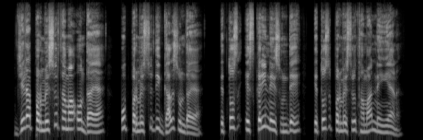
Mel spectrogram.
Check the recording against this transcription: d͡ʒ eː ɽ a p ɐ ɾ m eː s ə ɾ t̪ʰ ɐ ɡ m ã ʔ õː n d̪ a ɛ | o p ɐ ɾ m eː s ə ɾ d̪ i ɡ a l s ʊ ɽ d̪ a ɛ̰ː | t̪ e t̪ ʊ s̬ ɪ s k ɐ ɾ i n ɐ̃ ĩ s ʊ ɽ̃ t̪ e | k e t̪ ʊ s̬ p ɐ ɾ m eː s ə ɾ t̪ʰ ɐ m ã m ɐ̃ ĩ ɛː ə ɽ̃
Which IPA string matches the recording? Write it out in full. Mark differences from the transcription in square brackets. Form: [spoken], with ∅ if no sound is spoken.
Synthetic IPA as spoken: d͡ʒ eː ɽ a p ɐ ɾ m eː s ə ɾ t̪ʰ ɐ [∅] m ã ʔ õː n d̪ a ɛ | o p ɐ ɾ m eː s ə ɾ d̪ i ɡ [ɐ] l s ʊ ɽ d̪ a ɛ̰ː | t̪ e t̪ ʊ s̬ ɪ s k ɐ ɾ i n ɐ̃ ĩ s ʊ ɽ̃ [d̪] e | k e t̪ ʊ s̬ p ɐ ɾ m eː s ə ɾ t̪ʰ ɐ m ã [n] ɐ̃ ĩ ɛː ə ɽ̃

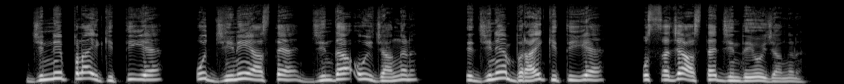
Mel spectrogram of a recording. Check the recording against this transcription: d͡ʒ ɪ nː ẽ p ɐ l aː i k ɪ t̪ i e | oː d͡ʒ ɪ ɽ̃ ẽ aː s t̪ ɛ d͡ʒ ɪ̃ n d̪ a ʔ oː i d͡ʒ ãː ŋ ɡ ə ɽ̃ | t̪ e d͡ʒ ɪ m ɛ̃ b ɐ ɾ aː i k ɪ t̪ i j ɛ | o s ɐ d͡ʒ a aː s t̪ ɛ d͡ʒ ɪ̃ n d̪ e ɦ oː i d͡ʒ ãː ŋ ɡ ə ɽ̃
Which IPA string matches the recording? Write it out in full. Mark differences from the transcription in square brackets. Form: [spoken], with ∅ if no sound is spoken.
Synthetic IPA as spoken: d͡ʒ ɪ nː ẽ p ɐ l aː i k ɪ t̪ i [ɛ] | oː d͡ʒ ɪ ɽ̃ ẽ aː s t̪ ɛ d͡ʒ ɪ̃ n d̪ a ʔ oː i d͡ʒ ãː ŋ ɡ ə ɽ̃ | t̪ e d͡ʒ ɪ [n] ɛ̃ b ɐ ɾ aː i k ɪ t̪ i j ɛ | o s ɐ d͡ʒ a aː s t̪ ɛ d͡ʒ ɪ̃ n d̪ e ɦ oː i d͡ʒ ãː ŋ ɡ ə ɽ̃

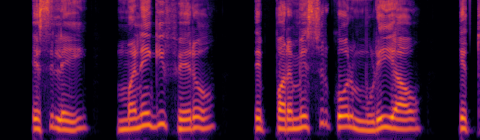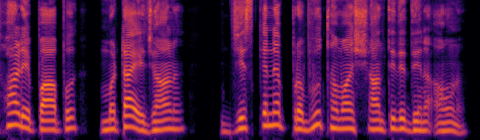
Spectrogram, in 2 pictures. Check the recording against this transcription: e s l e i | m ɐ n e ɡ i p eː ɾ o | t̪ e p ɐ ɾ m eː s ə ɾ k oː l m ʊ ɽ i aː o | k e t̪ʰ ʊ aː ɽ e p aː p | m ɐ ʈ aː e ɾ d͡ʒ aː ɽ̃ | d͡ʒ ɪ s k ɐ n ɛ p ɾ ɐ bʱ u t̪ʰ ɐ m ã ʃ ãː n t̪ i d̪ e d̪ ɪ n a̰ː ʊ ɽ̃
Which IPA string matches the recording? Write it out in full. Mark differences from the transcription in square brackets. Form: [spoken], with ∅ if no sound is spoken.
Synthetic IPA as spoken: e s l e i | m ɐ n e ɡ i [pʰ] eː ɾ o | t̪ e p ɐ ɾ m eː s ə ɾ k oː l m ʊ ɽ i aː o | k e t̪ʰ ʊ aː ɽ e p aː p | m ɐ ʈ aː e [∅] d͡ʒ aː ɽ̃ | d͡ʒ ɪ s k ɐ n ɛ p ɾ ɐ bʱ u t̪ʰ ɐ m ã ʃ ãː n t̪ i d̪ e d̪ ɪ n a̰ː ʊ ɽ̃

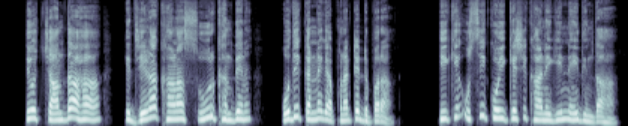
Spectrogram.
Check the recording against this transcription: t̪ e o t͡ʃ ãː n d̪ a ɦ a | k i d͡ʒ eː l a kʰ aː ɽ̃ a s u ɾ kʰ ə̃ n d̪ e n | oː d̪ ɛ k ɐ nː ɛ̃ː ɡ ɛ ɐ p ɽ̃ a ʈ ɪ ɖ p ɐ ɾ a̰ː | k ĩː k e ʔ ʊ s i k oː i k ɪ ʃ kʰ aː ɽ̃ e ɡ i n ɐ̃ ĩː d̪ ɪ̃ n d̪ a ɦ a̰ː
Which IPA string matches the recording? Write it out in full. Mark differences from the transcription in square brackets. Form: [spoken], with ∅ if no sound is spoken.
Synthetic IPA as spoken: t̪ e o t͡ʃ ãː n d̪ a ɦ a | k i d͡ʒ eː [ɽ] a kʰ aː ɽ̃ a s [uː] ɾ kʰ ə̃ n d̪ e n | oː d̪ [e] k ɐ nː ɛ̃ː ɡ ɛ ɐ p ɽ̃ a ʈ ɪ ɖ p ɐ ɾ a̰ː | k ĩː k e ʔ ʊ s i k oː i k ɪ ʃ kʰ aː ɽ̃ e ɡ i n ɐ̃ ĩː d̪ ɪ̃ n d̪ a ɦ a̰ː

